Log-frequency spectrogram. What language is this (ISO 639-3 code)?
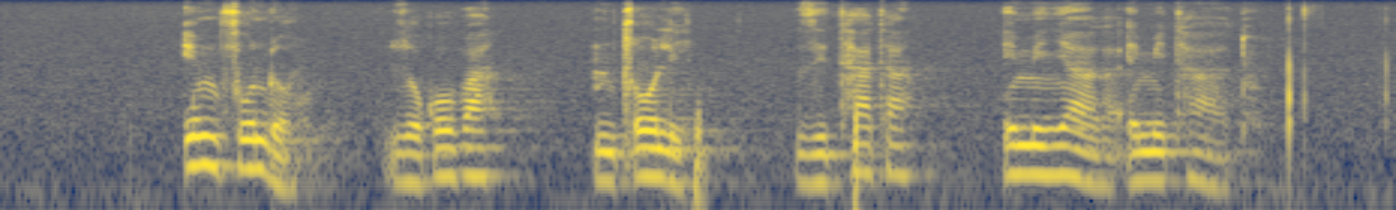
nbl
